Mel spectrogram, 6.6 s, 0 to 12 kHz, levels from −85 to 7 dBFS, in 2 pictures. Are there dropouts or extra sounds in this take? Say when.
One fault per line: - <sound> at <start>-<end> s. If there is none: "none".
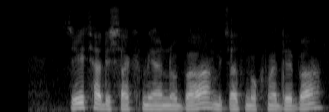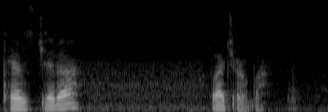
none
